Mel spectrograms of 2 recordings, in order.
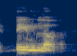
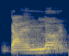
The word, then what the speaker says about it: Daimler: डेमलर, इट्स डाइमलर, डाइमलर बोल सकते हो या डेमलर बोल सकते हो, आप प्रोनाउंसिएशन चेक कर लेना एक बार।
